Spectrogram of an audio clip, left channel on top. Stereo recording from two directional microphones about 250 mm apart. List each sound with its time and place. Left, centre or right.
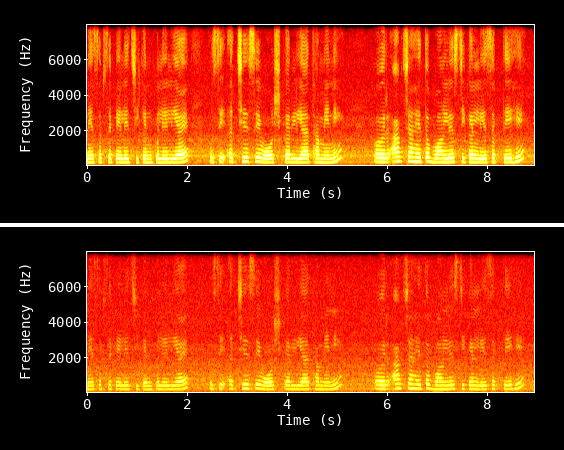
0.0 s speech: left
